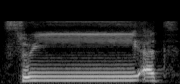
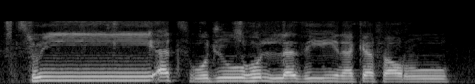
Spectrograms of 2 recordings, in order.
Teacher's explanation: سيئت هذه الحركة يسميها العلماء حركة مركبة، مركبة يعني من حركتين أولها ضمة وآخرها كسرة كما نطقتها لك.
